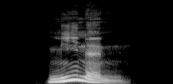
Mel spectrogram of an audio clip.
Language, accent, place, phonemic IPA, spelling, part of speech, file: German, Germany, Berlin, /ˈmiːnən/, Minen, noun, De-Minen.ogg
- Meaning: plural of Mine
